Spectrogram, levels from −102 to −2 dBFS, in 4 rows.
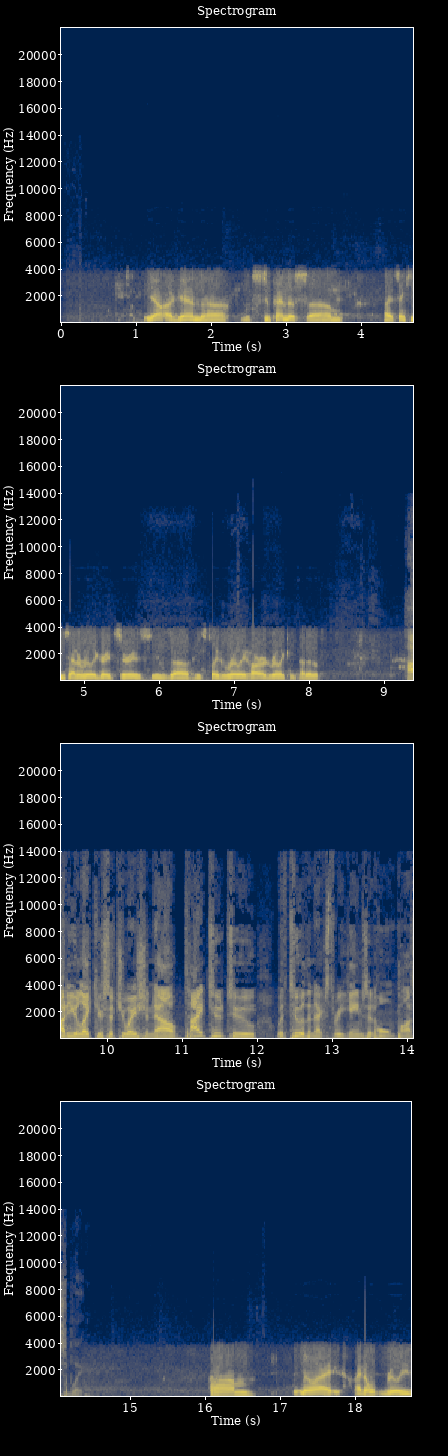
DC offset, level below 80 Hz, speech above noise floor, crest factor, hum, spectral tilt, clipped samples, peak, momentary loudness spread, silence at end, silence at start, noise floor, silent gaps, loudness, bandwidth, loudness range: under 0.1%; -50 dBFS; 42 dB; 18 dB; none; -6 dB/octave; under 0.1%; -4 dBFS; 12 LU; 0 s; 1.1 s; -61 dBFS; none; -20 LUFS; 11.5 kHz; 10 LU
